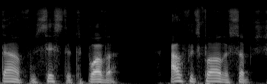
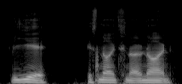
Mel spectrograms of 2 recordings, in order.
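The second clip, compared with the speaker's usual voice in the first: ordinary delivery, nothing marked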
